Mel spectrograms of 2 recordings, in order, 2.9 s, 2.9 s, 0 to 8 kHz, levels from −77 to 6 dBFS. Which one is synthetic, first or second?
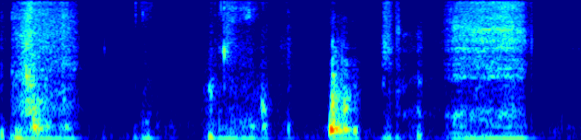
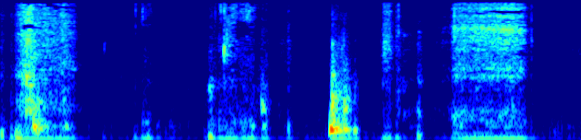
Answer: first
